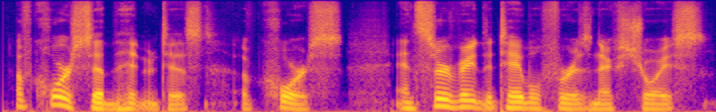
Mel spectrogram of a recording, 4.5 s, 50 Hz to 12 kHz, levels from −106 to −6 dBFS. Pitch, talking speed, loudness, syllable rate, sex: 130 Hz, 200 wpm, -19 LUFS, 5.8 syllables/s, male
